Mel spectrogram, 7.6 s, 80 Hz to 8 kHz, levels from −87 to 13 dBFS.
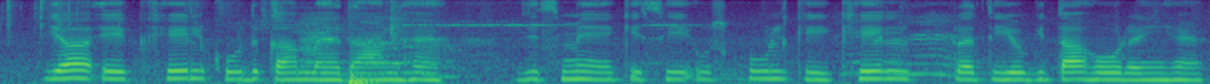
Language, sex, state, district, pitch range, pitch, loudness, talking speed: Hindi, female, Bihar, West Champaran, 195-220 Hz, 200 Hz, -18 LUFS, 125 wpm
